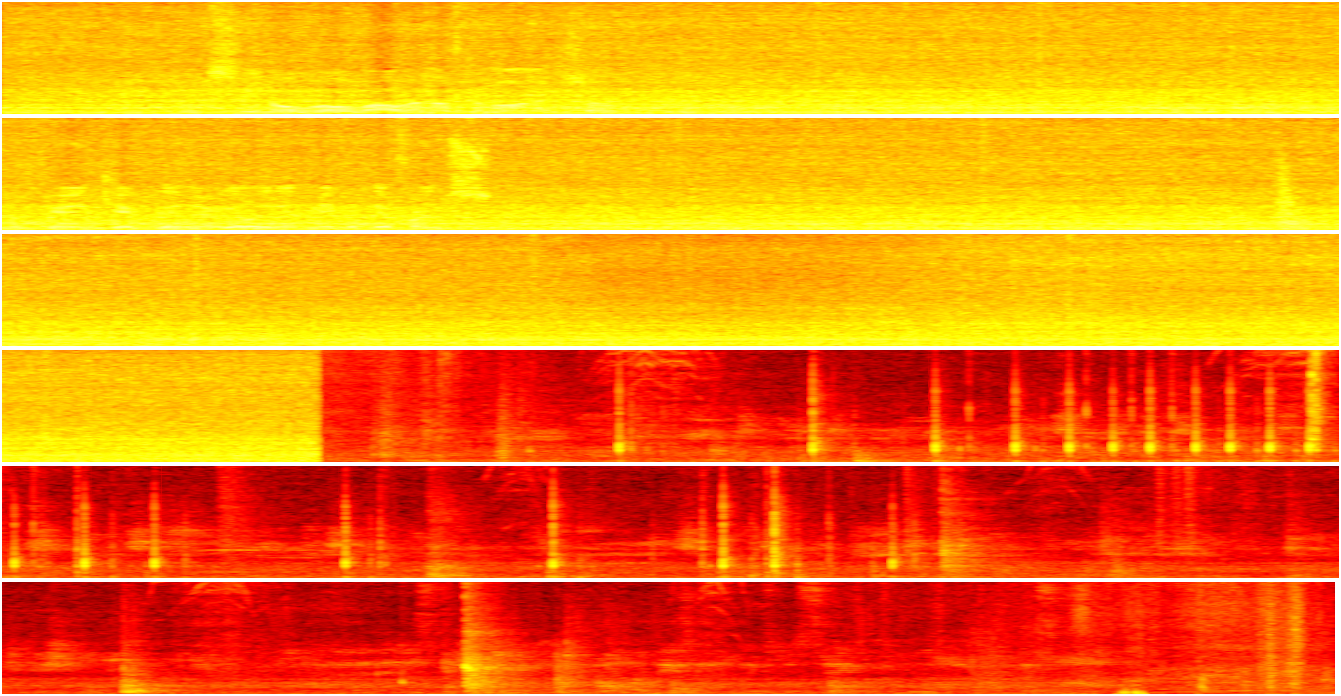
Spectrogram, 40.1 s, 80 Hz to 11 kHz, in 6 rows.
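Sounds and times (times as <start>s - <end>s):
furnace rushing noise: 0.0s - 21.7s.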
